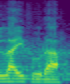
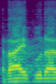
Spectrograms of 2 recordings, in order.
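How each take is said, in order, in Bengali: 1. শব্দটি l ধ্বনি দিয়ে শুরু হয়। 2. শব্দটি r ধ্বনি দিয়ে শুরু হয়।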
